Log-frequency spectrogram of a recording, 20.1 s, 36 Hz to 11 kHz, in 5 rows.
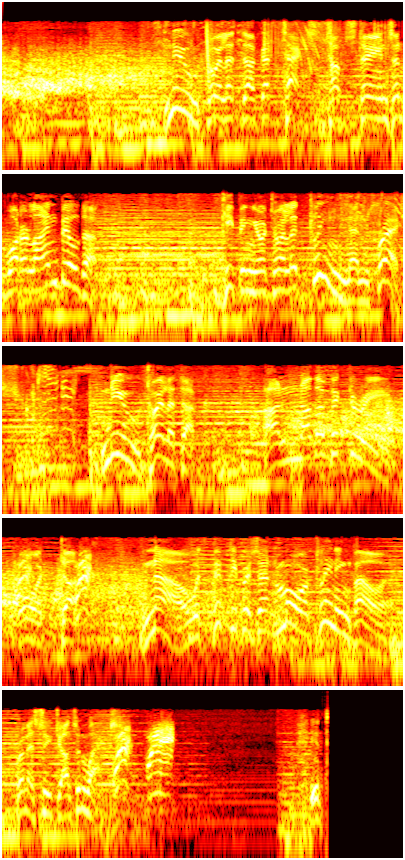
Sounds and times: Music: 0.0s - 19.3s
Speech: 1.6s - 5.0s, 6.2s - 8.1s, 10.6s - 17.2s
Quack: 17.2s - 17.8s.

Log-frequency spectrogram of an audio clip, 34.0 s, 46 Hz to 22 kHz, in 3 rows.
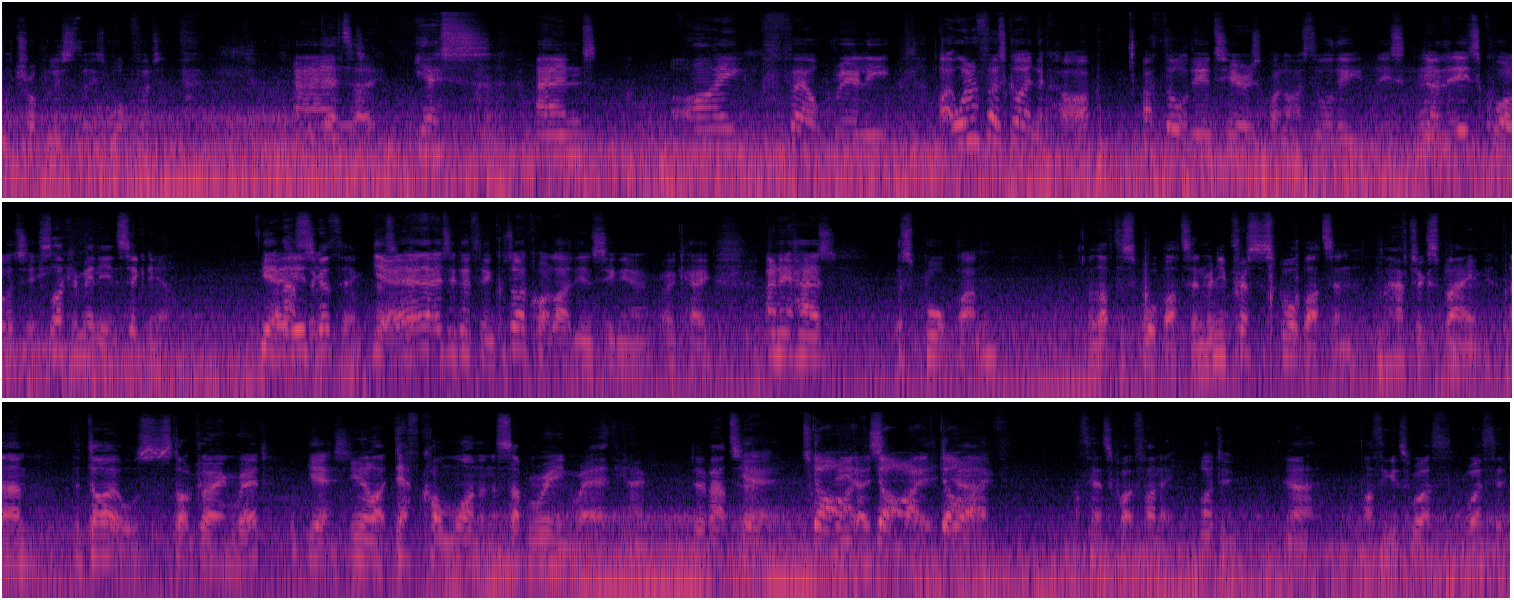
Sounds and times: Car: 0.0s - 33.9s
Speech: 13.3s - 18.8s, 19.4s - 30.1s.

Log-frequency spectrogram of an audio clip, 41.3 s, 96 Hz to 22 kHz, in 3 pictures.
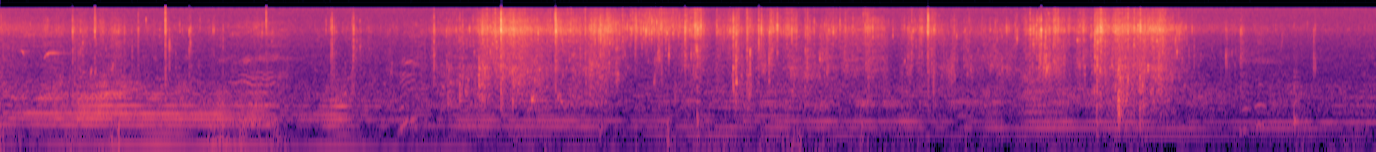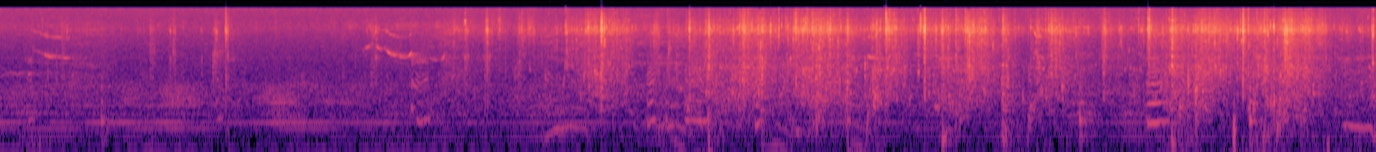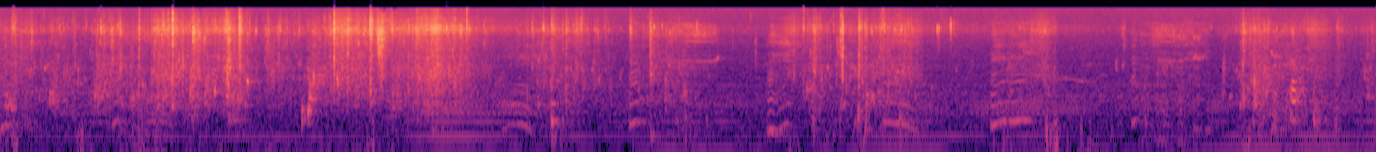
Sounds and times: Gurgling: 19.2s - 36.8s.

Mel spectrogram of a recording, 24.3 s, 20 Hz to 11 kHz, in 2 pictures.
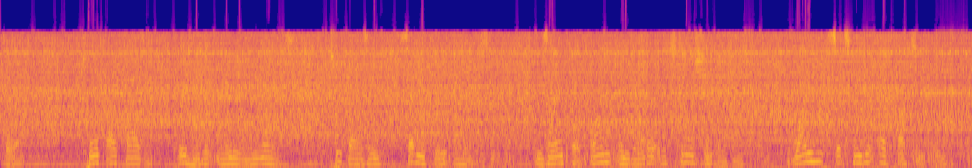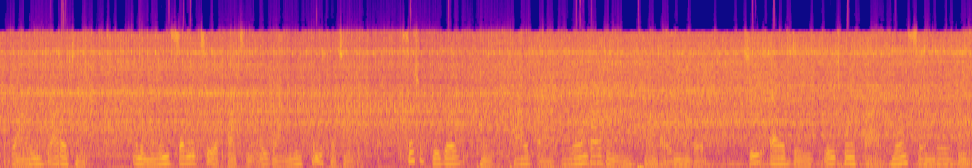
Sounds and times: Speech: 0.0s - 0.4s, 1.0s - 24.3s
Truck: 0.0s - 24.3s.

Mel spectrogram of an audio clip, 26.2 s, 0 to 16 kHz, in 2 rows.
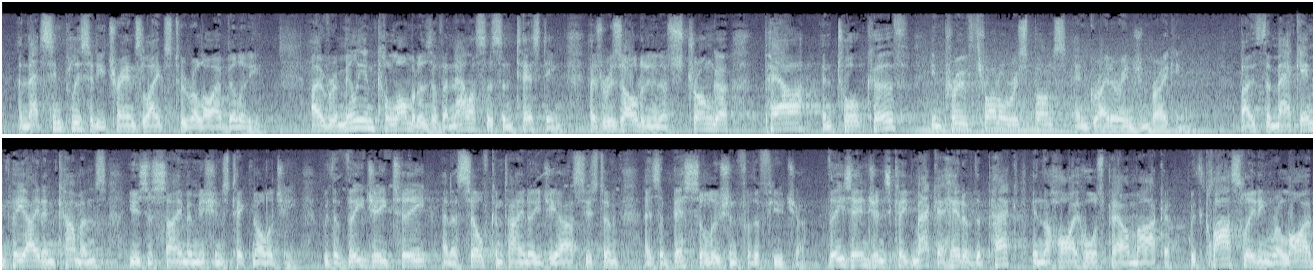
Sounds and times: Speech: 0.2s - 26.2s.

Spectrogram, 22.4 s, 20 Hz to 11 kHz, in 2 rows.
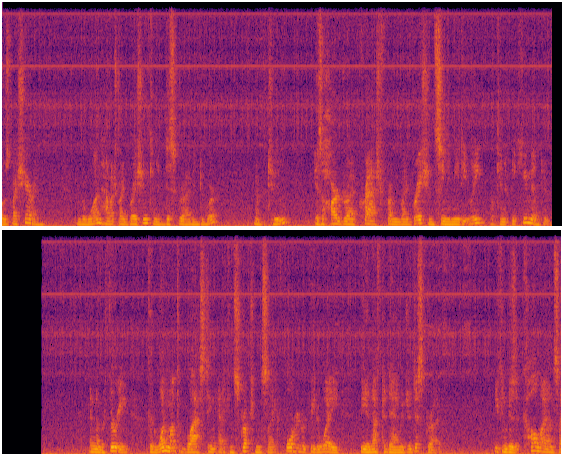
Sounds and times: Speech: 0.0s - 0.9s, 1.5s - 4.4s, 5.0s - 11.0s, 12.9s - 20.1s, 21.0s - 22.3s.

